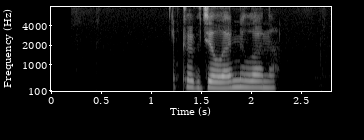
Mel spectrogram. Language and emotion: Russian, neutral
